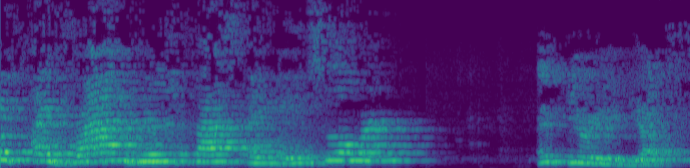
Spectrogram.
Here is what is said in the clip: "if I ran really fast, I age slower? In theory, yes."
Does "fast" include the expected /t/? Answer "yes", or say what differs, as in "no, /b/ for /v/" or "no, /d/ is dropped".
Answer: yes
